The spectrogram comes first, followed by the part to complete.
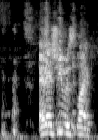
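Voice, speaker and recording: Man guest, loud and animated storyteller, roomy distant sound. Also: high voice, slow pace. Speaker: homesteading channel guest. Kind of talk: casual chat.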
